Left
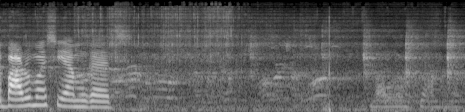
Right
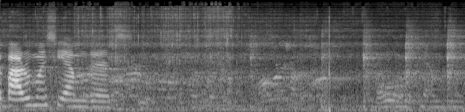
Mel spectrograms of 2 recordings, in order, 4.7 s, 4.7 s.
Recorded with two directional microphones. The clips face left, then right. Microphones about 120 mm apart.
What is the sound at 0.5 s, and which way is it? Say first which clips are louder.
Speech: left 6 dB; 70° left (ahead or behind).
